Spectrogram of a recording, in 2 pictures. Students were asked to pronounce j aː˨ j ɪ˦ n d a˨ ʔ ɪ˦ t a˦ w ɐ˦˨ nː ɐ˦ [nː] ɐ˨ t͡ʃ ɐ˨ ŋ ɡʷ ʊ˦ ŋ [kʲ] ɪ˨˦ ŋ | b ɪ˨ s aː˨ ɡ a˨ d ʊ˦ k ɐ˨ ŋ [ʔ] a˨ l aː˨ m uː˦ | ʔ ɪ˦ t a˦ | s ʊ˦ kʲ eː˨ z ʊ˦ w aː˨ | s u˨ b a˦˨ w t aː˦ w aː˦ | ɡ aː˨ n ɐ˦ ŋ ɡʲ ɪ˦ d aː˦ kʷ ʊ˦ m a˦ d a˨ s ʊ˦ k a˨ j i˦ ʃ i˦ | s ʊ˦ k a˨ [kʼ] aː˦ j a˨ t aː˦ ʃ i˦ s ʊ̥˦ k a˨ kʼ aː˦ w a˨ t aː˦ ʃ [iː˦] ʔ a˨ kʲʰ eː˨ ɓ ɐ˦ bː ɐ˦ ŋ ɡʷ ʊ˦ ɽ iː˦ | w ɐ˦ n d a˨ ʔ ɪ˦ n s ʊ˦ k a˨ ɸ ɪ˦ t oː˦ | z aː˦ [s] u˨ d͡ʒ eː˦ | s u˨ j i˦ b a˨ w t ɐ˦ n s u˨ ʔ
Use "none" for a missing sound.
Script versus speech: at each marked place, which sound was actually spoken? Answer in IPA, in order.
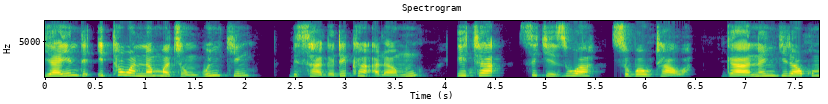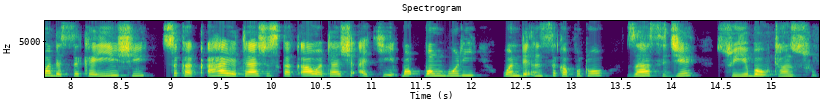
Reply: mː, kʲ, ʔ, kʼ, i˦, s

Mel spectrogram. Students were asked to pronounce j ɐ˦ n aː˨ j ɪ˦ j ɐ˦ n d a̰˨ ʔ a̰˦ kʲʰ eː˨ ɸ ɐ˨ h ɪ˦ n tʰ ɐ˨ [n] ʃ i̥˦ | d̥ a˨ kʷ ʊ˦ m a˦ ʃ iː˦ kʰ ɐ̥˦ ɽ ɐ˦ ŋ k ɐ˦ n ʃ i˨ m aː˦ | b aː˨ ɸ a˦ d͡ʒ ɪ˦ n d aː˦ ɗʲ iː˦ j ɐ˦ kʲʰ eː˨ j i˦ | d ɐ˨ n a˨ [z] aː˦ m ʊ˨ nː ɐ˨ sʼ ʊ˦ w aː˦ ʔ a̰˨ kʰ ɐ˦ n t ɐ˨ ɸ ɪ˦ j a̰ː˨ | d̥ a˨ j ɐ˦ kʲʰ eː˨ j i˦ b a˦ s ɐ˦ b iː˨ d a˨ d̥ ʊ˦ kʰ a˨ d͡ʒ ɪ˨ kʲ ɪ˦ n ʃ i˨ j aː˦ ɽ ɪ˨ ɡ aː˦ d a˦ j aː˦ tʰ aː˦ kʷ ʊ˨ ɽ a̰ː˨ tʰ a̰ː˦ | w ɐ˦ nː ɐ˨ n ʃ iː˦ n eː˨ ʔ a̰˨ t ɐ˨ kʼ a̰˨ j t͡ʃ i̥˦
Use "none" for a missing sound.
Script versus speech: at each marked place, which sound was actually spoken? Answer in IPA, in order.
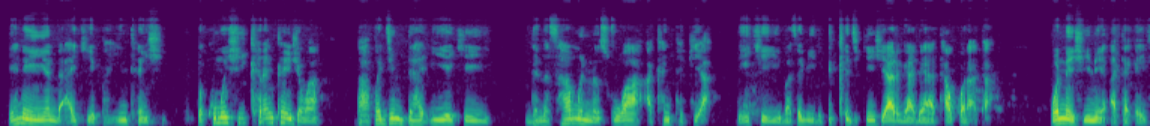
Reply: n, s

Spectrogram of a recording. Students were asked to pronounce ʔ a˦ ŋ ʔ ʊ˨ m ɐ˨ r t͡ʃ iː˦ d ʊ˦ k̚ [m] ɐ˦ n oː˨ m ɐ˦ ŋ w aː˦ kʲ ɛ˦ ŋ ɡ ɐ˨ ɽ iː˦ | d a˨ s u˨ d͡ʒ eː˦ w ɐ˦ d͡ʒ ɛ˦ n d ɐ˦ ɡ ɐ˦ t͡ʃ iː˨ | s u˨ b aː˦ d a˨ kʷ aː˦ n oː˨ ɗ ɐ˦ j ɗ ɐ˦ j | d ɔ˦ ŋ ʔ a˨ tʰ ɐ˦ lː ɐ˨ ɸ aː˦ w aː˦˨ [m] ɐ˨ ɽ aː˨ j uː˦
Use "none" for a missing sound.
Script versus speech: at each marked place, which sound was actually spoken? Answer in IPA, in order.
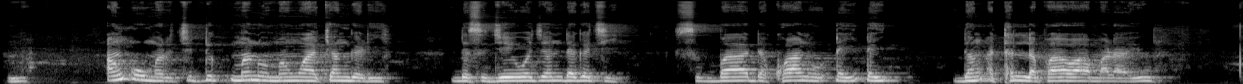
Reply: m, m

